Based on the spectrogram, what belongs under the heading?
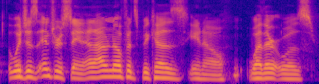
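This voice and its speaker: A man co-hosting a podcast, talking in a relaxed, chatty way with lots of fillers. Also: a little high, a little fast, clear, resonant tone, no echo, clean studio sound. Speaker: podcast co-host. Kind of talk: casual chat.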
